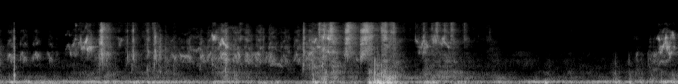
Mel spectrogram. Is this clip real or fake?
fake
